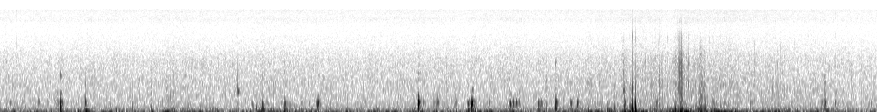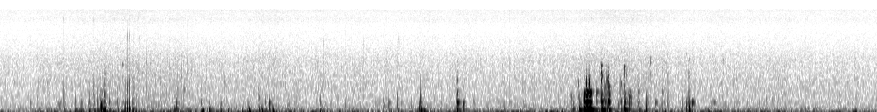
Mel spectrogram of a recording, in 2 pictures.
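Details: Dog with a very loud tummy, stomach rumbling while she sleeps: quiet low gurgles and rumbles over a hushed room, one louder gurgle near the end; borborygmi.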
